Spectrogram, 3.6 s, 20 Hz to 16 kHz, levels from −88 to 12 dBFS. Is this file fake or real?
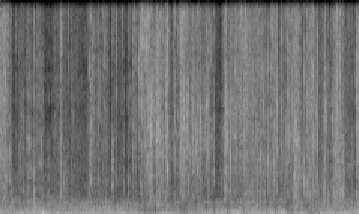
real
